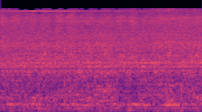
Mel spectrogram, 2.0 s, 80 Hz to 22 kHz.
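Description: MakerBot Replicator 2 3D printer running: a steady fan hiss with a faint hum that breaks off and comes back several times.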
